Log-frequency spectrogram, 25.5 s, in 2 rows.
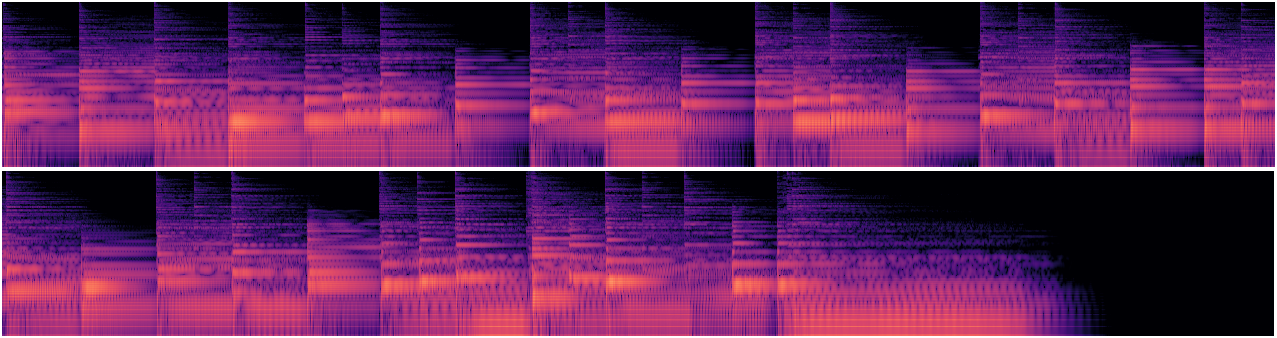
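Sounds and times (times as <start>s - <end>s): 
sarabande music: 0.0s - 9.2s, 9.8s - 11.3s, 12.0s - 23.1s.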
